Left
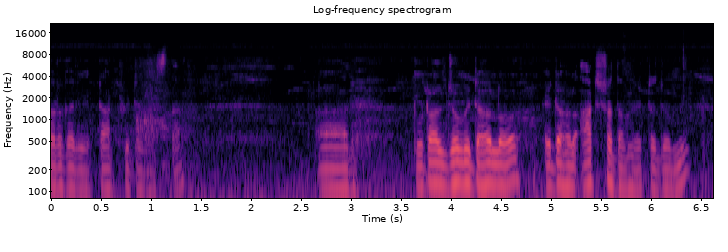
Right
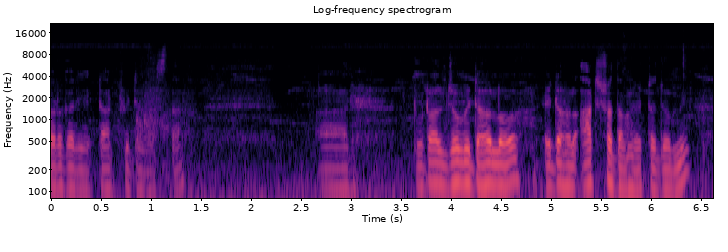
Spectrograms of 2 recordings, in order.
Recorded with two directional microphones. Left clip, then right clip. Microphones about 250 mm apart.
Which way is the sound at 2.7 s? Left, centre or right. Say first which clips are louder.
Left 4 dB; centre.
